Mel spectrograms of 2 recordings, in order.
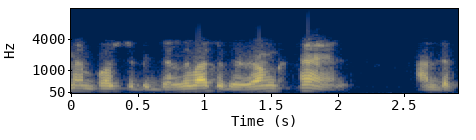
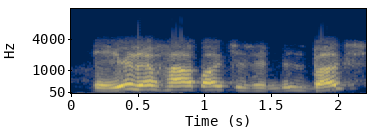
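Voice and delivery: spoken through a yawn with rising pitch; 6 semitones higher, 3 dB louder than usual. Asking the other speaker a question while yawning. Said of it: "Were you yawning then?".

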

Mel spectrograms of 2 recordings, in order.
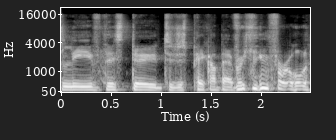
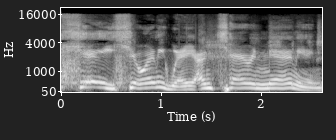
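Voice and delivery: annoying, high, grating, drawn-out voice; 6 semitones higher than usual. Mocking an actor's voice while watching a film: imitating Taron Manning's annoying voice. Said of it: "she has a really annoying voice that's like".

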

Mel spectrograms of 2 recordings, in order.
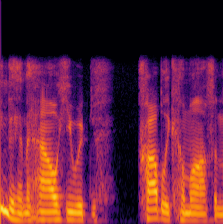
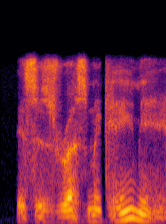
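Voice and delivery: sinister put-on creepy voice, slow and drawn out; 4 semitones lower than usual. Act out the man calling around midnight and giving his name, in Russ McKamey's creepy voice. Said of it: "he puts on a creepy voice".

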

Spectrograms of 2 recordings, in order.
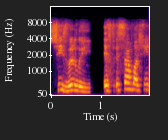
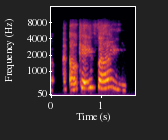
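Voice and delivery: high, put-on young woman's voice; 7 semitones higher than usual.

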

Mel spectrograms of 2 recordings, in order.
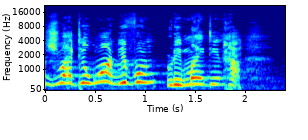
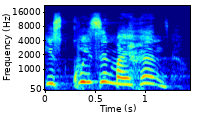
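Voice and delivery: ordinary delivery

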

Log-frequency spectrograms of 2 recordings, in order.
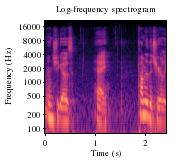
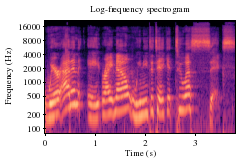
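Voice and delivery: mock screamed head-cheerleader voice, high and loud; 5 semitones higher, 4 dB louder than usual. Retelling the head cheerleader standing on a table in her living room: retelling a cheerleader's scream. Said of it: "she screams in her loud cheerleader voice".

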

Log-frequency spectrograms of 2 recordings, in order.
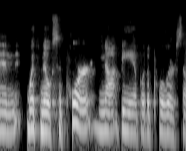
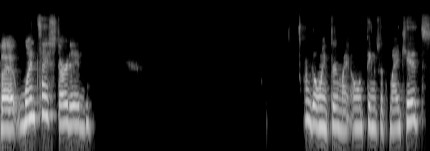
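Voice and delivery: fighting tears, higher pitch; 3 semitones higher than usual. Answering a question about family and raising kids, holding back tears. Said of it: "I'm gonna try to get through this without crying".

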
